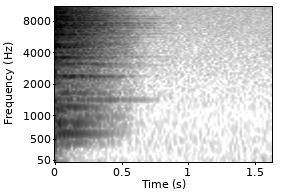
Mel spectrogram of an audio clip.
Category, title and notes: Music > Solo percussion
Recording a crash cymbal with all variations
cymbals, crash, drums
